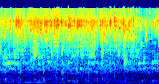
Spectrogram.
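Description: Tap water runs steadily into a glass jar of sprouts as they are rinsed, a close, continuous splashing hiss with a bright trickle throughout and no voices.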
